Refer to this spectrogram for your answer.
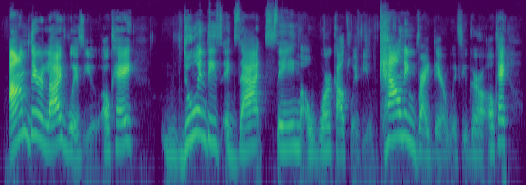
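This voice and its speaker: Raised and projected, a woman's high-pitched voice moves at a fairly slow pace with lively intonation, an animated, bright, sharp tone and big swings in loudness. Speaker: online fitness coach. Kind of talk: tutorial with sales pitch.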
